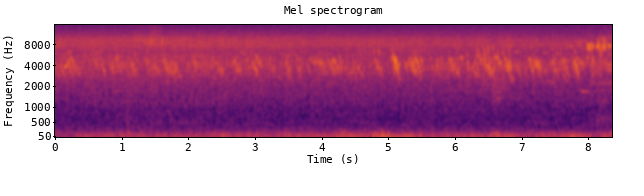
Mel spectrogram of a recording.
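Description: Small birds chirping in many quick, short, high calls over a low, fluctuating rumble of wind on the camera's microphone.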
